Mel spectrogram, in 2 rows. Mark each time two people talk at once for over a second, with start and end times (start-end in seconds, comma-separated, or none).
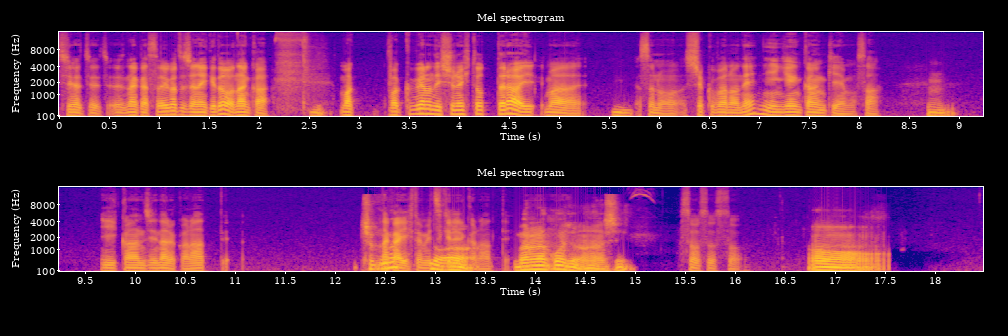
12.4-14.3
